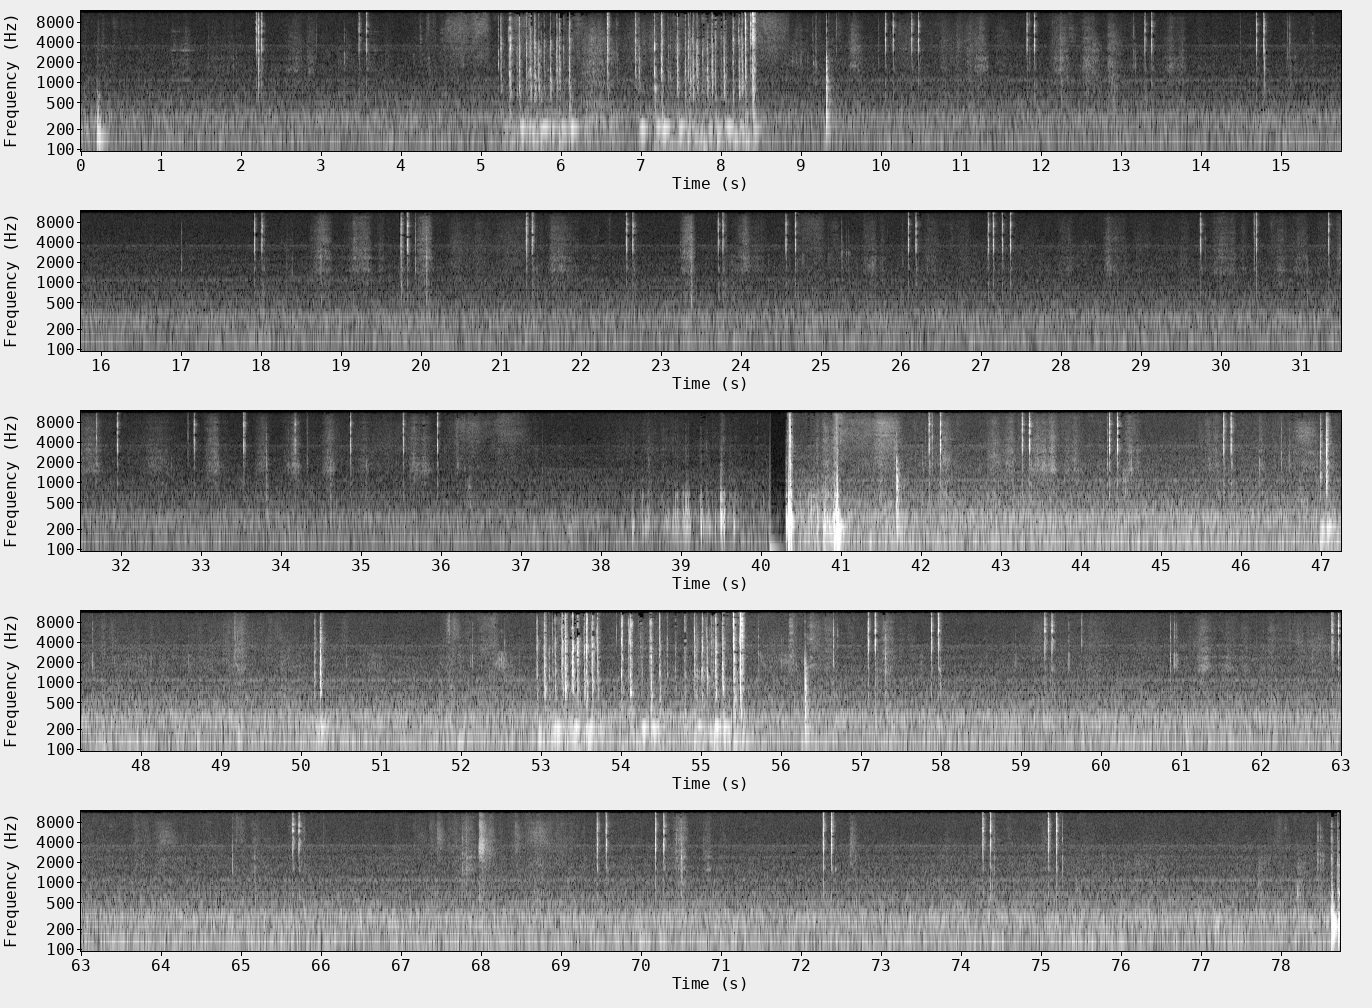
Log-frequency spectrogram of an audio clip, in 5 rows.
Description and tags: Recording of typing on keyboard and mouse clicking. Recorded on Zoom H2.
